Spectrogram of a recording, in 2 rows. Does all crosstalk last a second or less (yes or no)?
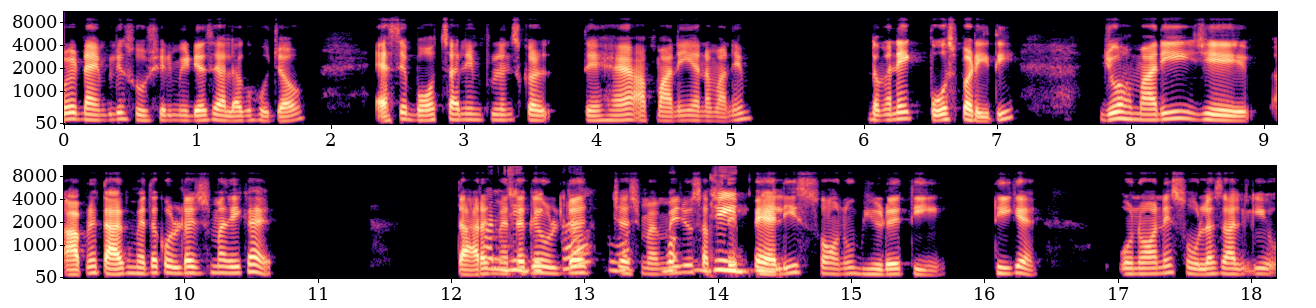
no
